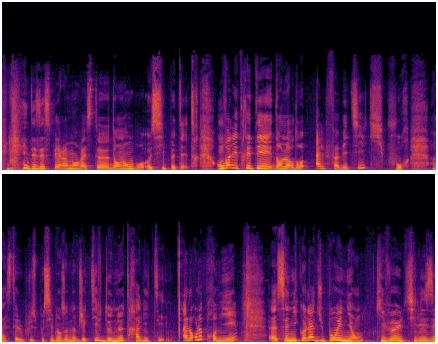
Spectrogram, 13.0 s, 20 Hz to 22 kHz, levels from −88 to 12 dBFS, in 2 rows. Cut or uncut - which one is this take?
uncut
